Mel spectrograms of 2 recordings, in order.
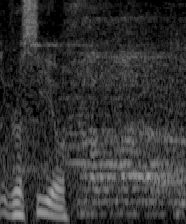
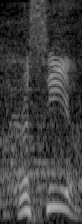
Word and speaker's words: Rocio: Nico, I think you pronounce it as Rocio. Rocio.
